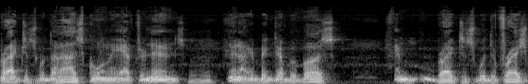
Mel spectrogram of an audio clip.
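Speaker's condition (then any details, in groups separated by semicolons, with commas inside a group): Laryngeal cancer; all intake through feeding tube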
